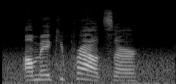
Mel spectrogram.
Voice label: female marine, sassy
